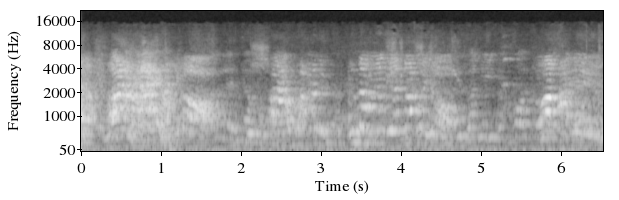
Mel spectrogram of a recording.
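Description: Several children talking at once, an overlapping classroom chatter of young voices, with one voice briefly louder near the end.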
